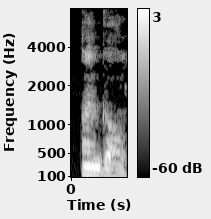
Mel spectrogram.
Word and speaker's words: Ungol: Am I pronouncing that right? Ungol, yep.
